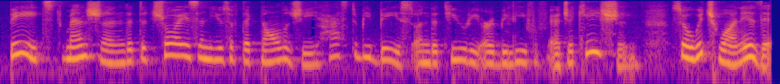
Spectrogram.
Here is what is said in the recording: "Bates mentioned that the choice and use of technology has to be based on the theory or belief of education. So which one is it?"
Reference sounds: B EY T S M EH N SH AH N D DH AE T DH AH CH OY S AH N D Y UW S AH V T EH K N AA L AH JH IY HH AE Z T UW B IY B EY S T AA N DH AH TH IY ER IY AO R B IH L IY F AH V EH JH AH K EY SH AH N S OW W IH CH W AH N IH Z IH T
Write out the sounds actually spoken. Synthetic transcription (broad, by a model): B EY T S M EH N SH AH N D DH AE T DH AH CH OY S AH N D Y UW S AH V T EH K N AA L AH JH IY HH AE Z T UW B IY B EY S T AA N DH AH T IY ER IY AO R B IH L IY F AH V EH JH AH K EY SH AH N S OW W IH CH W AH N IH Z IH T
